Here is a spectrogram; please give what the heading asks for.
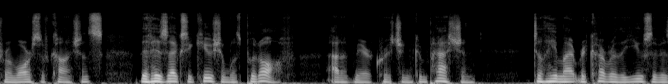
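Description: A speech clip with clock slip clicks running from 0.12 s to the end, a fast ticking roughly every 40 ms, likely from two unsynchronised clocks differing by something like 500 ppm.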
